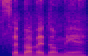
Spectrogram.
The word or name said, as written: sebavedomie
